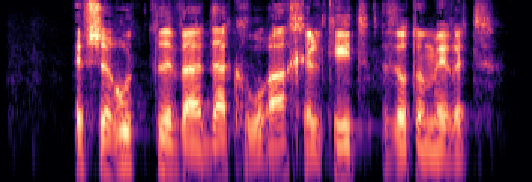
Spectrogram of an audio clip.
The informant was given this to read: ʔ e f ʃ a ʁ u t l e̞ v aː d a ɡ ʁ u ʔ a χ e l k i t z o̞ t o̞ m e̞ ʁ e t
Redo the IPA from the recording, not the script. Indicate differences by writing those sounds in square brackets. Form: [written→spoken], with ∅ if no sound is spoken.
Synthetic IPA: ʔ e f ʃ a ʁ u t l e̞ v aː d a [ɡ→k] ʁ u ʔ a χ e l k i t z o̞ t o̞ m e̞ ʁ e t

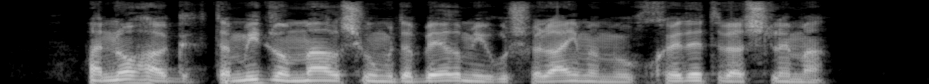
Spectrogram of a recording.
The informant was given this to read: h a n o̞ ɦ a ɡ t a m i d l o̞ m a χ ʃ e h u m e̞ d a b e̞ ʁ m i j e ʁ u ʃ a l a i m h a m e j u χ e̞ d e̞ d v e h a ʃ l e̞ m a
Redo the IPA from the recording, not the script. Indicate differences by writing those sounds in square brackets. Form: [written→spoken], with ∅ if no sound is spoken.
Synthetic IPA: h a n o̞ ɦ a ɡ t a m i d l o̞ m a [χ→ʁ] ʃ e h u m e̞ d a b e̞ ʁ m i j e ʁ u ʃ a l a i m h a m e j u χ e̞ d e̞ [d→t] v e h a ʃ l e̞ m a

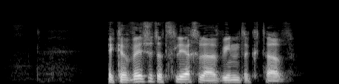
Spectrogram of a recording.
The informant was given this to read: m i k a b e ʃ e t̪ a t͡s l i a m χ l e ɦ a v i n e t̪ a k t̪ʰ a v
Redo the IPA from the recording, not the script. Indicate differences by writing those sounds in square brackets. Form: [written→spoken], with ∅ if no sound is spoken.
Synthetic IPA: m [i→e] k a [b→v] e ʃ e t̪ a t͡s l i a [m→∅] χ l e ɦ a v i n e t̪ a k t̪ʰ a v

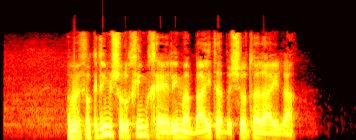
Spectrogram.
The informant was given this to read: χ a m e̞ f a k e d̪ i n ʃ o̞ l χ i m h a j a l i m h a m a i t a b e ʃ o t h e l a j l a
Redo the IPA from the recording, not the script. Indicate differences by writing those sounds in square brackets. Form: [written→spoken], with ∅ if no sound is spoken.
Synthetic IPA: [χ→h] a m e̞ f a k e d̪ i [n→m] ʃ o̞ l χ i m [h→χ] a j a l i m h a [m→b] a [i→j] t a b e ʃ o t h [e→a] l a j l a

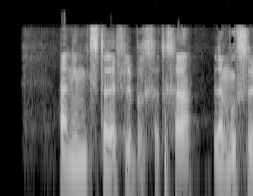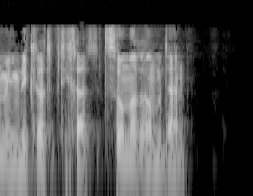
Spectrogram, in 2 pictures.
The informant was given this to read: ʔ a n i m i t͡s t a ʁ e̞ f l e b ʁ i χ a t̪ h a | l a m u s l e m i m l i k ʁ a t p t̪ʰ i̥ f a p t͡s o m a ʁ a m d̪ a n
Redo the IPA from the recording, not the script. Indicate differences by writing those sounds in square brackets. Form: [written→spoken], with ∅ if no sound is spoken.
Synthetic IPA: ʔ a n i m i t͡s t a ʁ e̞ f l e b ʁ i χ a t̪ [h→χ] a | l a m u s l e m i m l i k ʁ a t p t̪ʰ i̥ [f→χ] a [p→t] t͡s o m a ʁ a m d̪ a n

